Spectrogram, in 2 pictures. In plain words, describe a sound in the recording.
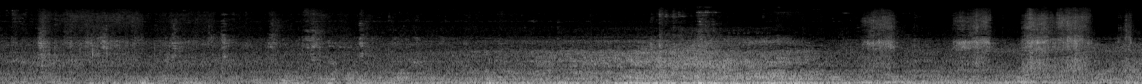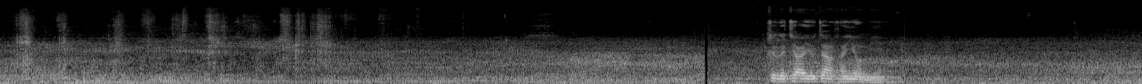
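Traffic noise rumbles steadily from a moving vehicle on a road.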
